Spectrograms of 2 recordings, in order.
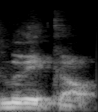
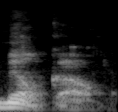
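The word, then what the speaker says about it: mliko: So, the poor is Mico. M L I K O. and us anglicizing everything, we took the L, moved it over behind the I to make it Milco. We pronounce it Milco and it became milk tube.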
